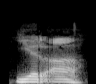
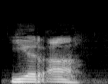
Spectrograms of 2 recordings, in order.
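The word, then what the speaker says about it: יִרְאָה: Here's the pronunciation. Strong's H3374. Yirah. Yirah.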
